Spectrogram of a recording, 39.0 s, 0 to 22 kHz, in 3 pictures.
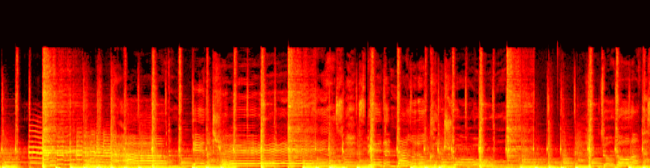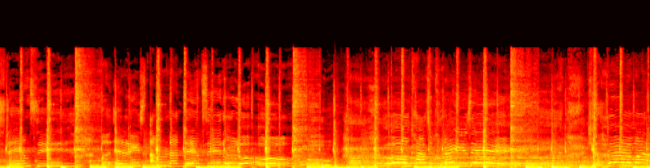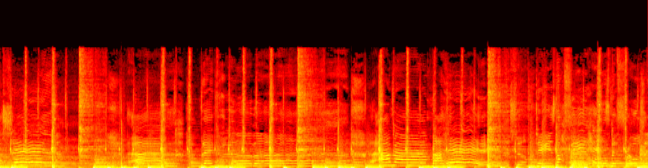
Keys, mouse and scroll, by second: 4.5 click, 6.5 right click, 11.0 click, 16.6 click, 18.6 click, 25.6 click, 28.4 right click, 34.7 click, 37.5 click.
